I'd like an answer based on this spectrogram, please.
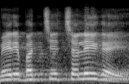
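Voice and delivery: ordinary talk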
